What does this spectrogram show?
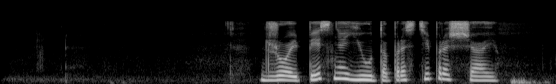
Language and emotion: Russian, neutral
